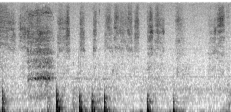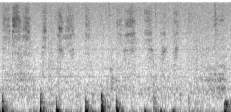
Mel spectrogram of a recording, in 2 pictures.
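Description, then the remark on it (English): Handwriting on paper or a board: a series of sharp scratchy strokes and taps in an irregular rhythm, with soft rubbing between them and no talking. “Not only am I a bad speller, I'm a bad printer too, writer.”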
